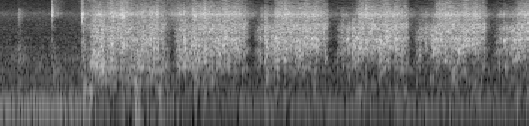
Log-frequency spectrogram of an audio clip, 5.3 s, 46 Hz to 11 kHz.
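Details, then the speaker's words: 1966 Buick Riviera GS 425 Nailhead, spark plugs pulled, after a starter rebuild and with HEI spark verified: sluggish cranking with a loud whoosh dipping about every 0.8 s as Seafoam sprays out; it turns over too slowly and doesn't fire. "so i'm having a problem i'm not getting a fast enough turnover when i'm starting the car"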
